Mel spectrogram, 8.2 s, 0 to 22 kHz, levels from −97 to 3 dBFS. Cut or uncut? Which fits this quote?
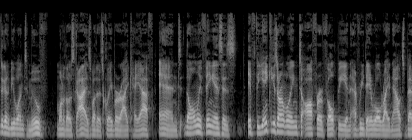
cut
